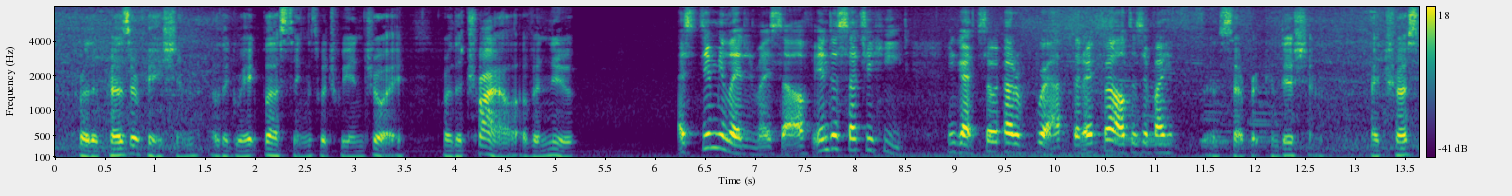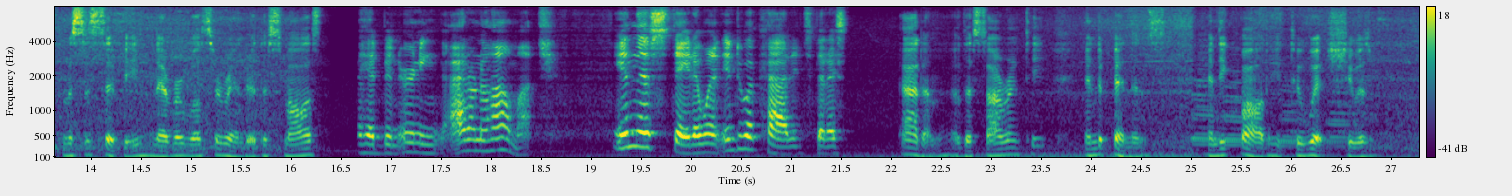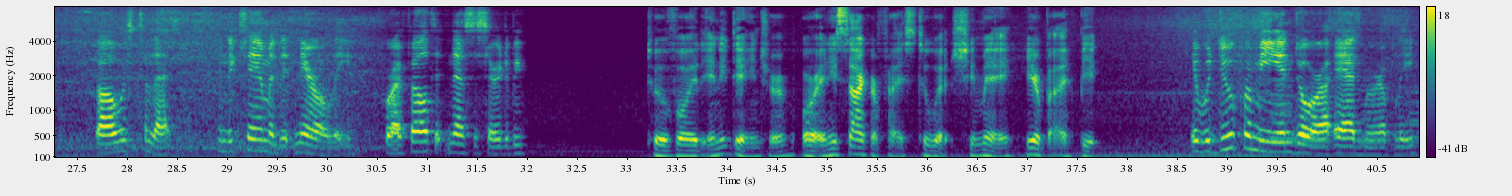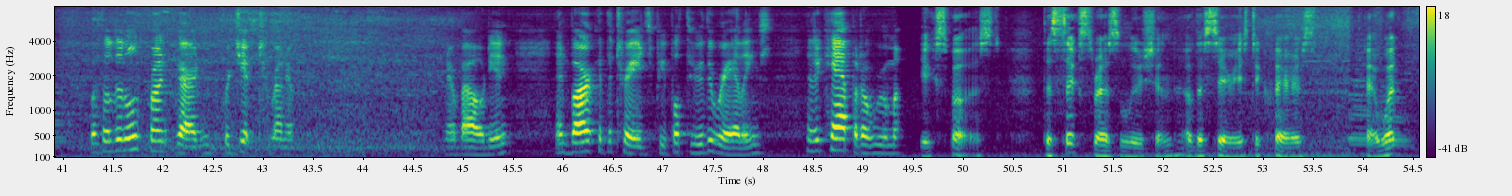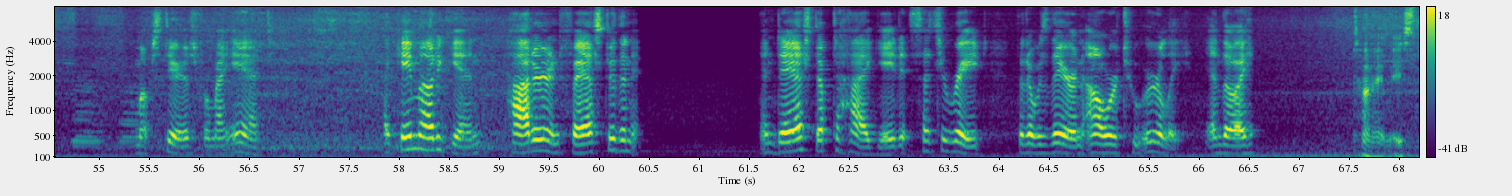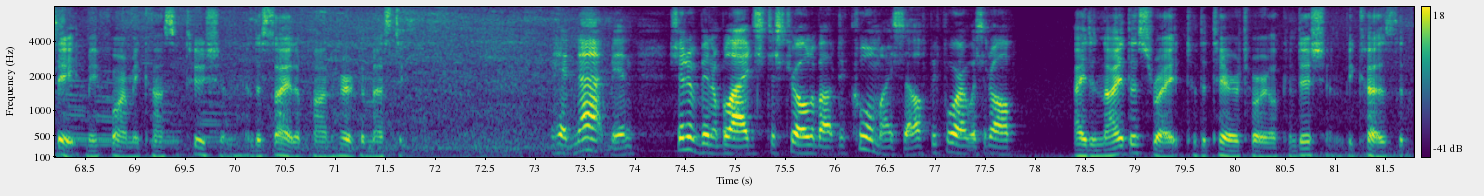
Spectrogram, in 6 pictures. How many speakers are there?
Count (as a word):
two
